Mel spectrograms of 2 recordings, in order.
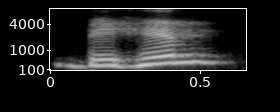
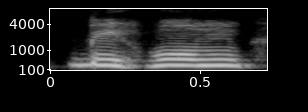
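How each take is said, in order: First: The pronoun is said with an i vowel. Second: The pronoun is said with a u vowel. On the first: The speaker calls it right. "आसानी के लिए अरबों ने क्या किया कि जेर लगा दिया" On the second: The speaker calls it wrong. "बी हु नहीं बोला जाता आसानी से"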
